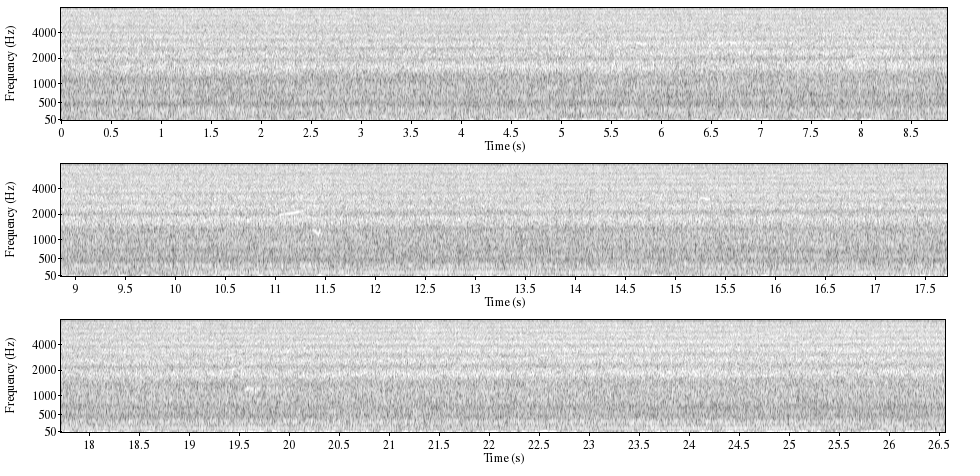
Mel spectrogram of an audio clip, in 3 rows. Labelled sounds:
11.0	11.5	killer whale, 1.1 to 3.0 kHz

